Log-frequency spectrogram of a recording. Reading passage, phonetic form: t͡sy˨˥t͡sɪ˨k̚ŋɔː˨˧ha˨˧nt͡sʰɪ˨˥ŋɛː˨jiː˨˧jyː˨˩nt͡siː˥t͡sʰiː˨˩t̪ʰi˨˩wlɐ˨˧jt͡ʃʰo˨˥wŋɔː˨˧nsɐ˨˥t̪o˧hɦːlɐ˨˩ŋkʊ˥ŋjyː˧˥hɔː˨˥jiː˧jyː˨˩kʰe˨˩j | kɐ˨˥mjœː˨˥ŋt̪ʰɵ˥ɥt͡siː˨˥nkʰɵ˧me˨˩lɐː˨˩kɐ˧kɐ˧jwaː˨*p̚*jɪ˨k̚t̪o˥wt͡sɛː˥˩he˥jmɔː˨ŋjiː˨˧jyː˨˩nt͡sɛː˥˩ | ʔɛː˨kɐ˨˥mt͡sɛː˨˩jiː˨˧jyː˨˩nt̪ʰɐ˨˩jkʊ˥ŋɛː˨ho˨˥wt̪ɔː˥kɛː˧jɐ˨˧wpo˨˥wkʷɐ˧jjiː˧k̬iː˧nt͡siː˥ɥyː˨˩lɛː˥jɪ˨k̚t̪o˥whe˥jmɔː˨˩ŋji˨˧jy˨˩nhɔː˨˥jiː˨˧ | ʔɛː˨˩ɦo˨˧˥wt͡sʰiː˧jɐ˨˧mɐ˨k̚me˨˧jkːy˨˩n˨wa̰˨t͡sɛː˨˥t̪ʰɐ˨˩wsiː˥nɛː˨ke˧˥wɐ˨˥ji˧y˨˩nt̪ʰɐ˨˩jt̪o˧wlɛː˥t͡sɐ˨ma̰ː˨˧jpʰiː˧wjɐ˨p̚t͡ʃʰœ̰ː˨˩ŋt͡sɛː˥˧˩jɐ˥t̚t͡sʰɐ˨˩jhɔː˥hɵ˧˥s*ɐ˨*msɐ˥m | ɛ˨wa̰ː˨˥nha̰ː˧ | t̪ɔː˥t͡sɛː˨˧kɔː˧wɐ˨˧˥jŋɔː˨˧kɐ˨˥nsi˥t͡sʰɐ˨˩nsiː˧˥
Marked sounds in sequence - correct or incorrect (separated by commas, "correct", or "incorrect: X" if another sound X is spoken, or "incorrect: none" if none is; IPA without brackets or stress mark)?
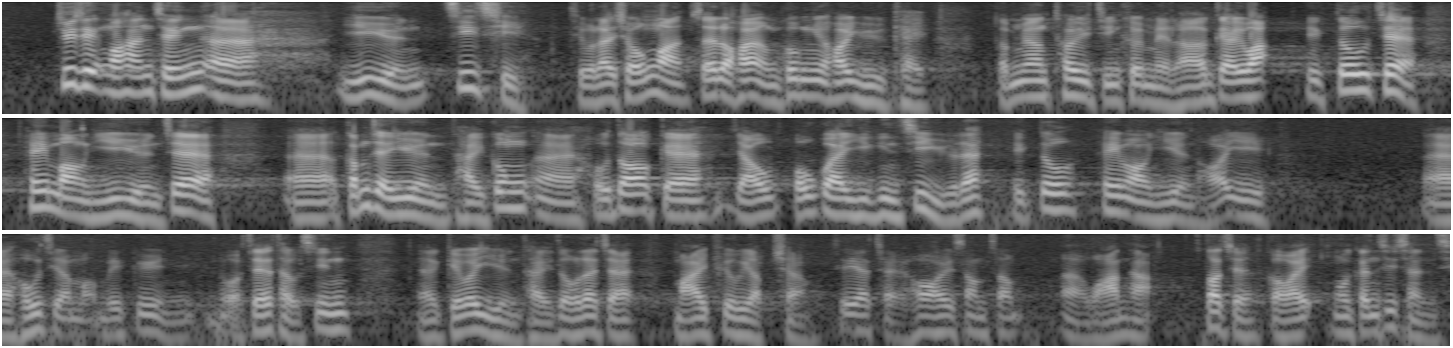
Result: incorrect: k̚, incorrect: ɐ˥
